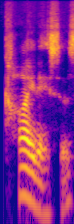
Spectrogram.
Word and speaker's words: kinases: you understand it so these relay molecules are called KES also called kinases I think both of those pronunciations are completely acceptable they're certainly acceptable to me and these kinases are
